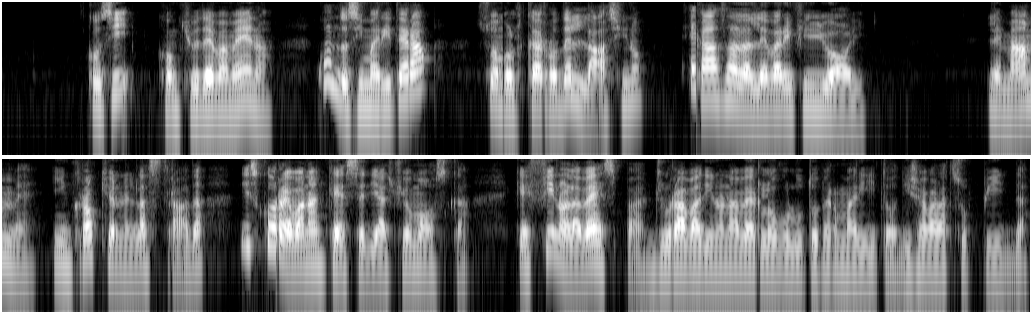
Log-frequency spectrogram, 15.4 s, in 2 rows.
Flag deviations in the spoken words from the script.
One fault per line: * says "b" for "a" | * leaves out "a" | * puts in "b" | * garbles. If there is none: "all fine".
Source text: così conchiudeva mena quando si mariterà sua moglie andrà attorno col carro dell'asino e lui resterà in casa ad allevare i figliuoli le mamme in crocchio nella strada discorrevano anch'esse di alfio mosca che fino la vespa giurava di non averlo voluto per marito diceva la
* leaves out "moglie andrà attorno"
* leaves out "lui resterà in"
